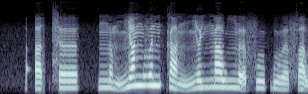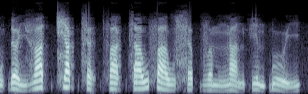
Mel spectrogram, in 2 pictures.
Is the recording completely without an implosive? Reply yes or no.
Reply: no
